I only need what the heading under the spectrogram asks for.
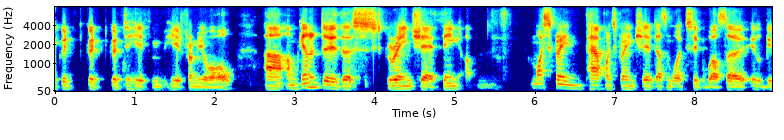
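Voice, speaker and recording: A man with a fairly low voice gives an informal online presentation over a video call, speaking in a conversational, self-deprecating way. He is a workshop presenter who chairs a working group, and the recording sounds muffled.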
